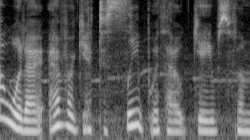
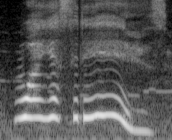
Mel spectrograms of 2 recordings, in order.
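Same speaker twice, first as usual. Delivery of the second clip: very high, delighted silky monster; preening high monster voice; 13 semitones higher, 4 dB louder than usual. A narrator's reading. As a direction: answer proudly, way up high. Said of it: "in a high, silky voice".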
